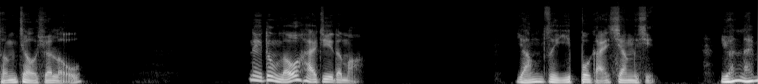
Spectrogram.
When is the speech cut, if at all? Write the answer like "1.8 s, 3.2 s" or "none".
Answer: 4.9 s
